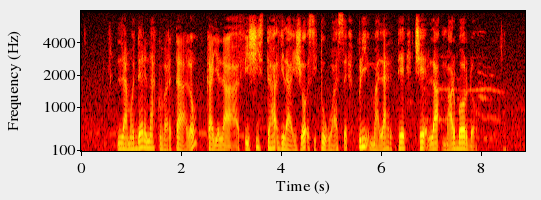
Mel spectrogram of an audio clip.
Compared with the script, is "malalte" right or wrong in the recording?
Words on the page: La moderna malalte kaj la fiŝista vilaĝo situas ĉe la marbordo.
wrong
